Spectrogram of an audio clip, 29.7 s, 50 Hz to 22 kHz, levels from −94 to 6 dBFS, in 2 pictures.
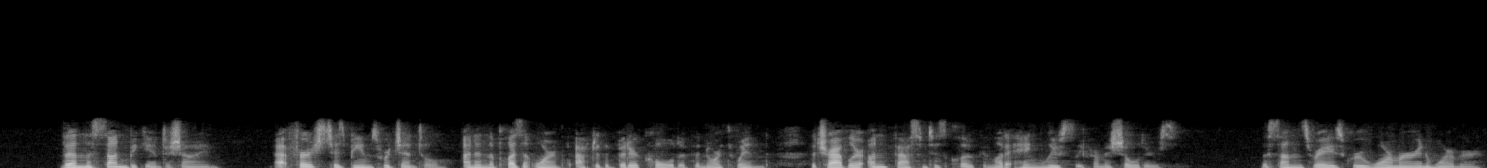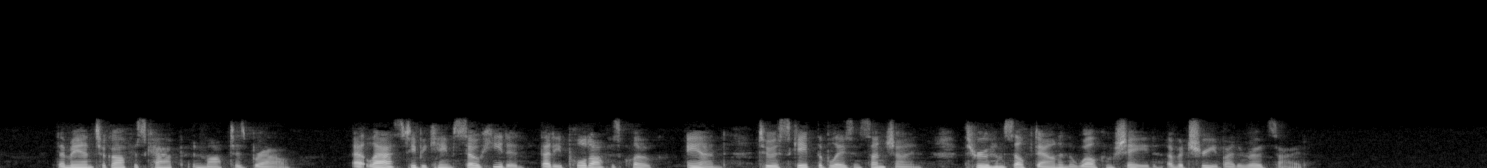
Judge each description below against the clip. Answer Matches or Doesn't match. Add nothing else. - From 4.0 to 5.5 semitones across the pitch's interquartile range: Matches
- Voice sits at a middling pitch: Matches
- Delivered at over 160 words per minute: Matches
